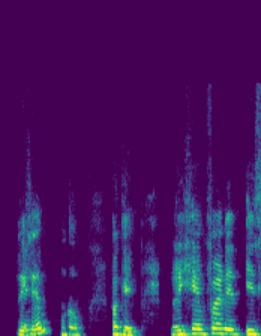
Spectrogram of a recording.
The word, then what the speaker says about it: Rihem: Rihem?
